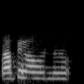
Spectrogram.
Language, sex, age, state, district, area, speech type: Nepali, female, 30-45, West Bengal, Kalimpong, rural, conversation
